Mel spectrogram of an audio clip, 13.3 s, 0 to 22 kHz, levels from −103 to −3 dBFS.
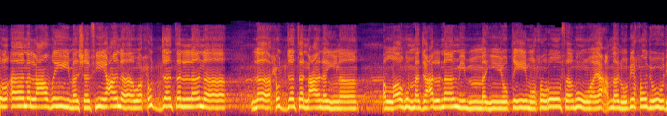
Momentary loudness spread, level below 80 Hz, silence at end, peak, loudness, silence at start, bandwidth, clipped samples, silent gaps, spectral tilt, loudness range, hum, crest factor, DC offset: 4 LU; -54 dBFS; 0 s; -2 dBFS; -12 LUFS; 0 s; 10.5 kHz; under 0.1%; none; -6.5 dB/octave; 2 LU; none; 8 dB; under 0.1%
